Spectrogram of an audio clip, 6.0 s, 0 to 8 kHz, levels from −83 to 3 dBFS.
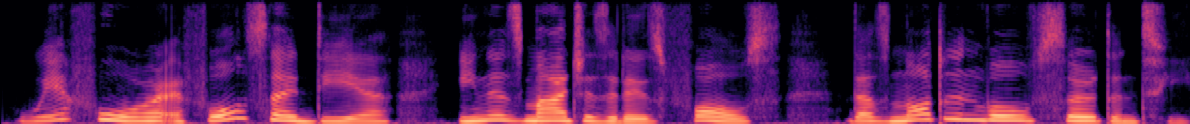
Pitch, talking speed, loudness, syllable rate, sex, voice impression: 255 Hz, 130 wpm, -15 LUFS, 4.9 syllables/s, female, feminine, middle-aged, slightly relaxed, bright, soft, halting, calm, friendly, reassuring, lively, kind, slightly modest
